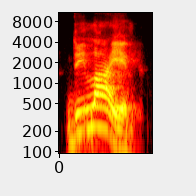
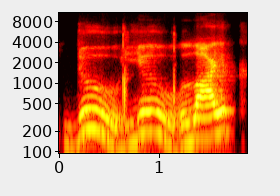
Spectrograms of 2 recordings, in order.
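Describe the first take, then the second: First: Do and you are reduced to schwa. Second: Do and you have full, clear vowels. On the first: The speaker calls it right. "So there's a schwa here and there's a schwa here" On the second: The speaker calls it wrong. "you you say do you like? No"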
